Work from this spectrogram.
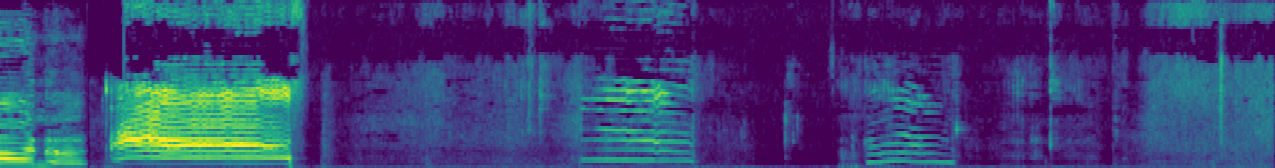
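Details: Domestic cat giving four meows: a short falling one, a long loud drawn-out wail, then two shorter harmonic meows spaced a couple of seconds apart, with a soft low background hum.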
